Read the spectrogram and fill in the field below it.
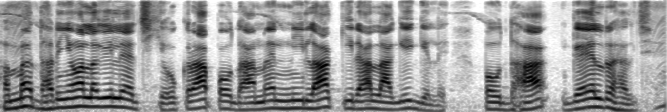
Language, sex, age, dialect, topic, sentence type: Maithili, male, 25-30, Angika, agriculture, question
